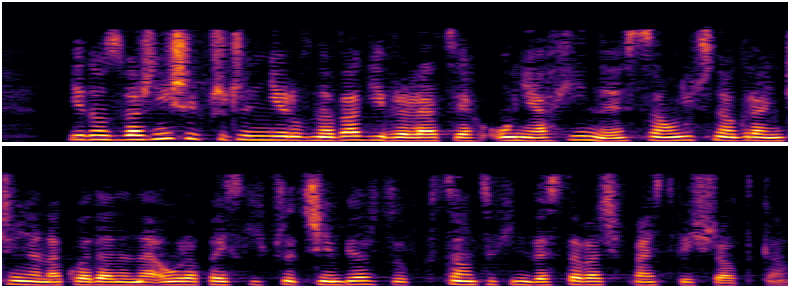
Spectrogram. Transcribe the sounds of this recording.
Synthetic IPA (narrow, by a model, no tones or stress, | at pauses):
jɛd̪nɔ̃w̃zvaʐɲejʂɘxpʂɘt͡ʂɘnɲɛɾuvnɔvaɡʲivɾɛlat̪sʲjaxṵɲjaxʲinɘsɔ̃w̃lʲit͡ʂnɛɔɡɾaɲit͡ʂɛɲanakwad̪anɛnaɛwɾɔpɛjskʲixpʂɛt̪ɕɛmbʲjɔɾt̪sufxt̪sɔ̃nt̪sɘxinvɛst̪ɔvat͡ɕfpãj̃st̪fʲjɛɕɾɔt̪ka̰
